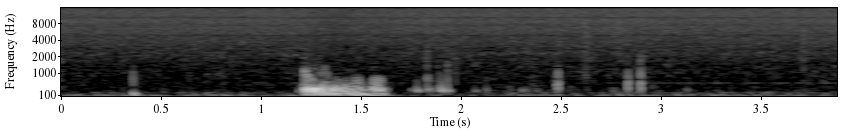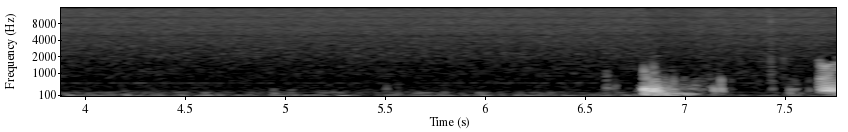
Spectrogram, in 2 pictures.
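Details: Constant stomach growling, rumbling felt through the belly by hand; borborygmi.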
